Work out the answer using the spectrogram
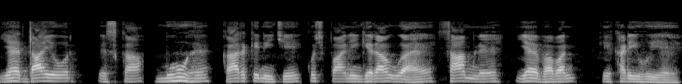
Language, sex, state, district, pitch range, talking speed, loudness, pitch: Hindi, male, Jharkhand, Sahebganj, 135-145 Hz, 185 wpm, -19 LUFS, 140 Hz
